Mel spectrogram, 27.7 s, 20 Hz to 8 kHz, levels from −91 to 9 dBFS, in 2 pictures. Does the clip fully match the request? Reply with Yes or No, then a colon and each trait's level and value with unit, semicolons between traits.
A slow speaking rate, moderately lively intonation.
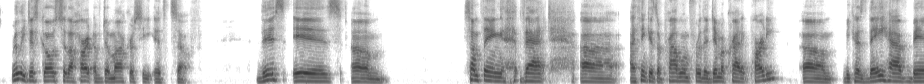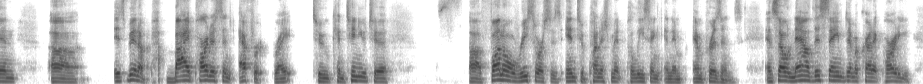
Yes: slow, 120 wpm; average, 3.8 semitones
